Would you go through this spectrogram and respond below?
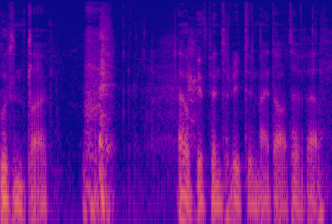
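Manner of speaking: put-on hushed, breathy, masculine voice with vaguely Austrian accent. A troll father addresses his daughter's companions in a masculine, vaguely Austrian voice. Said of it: "vaguely Austrian voice".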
